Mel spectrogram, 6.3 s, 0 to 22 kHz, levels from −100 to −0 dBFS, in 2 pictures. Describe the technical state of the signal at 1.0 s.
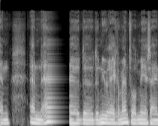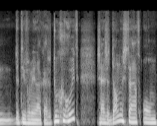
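At 1.0 s, a likely long network dropout (0.95–1.42 s) replaces lost audio with a fading buzz stretched from the last sound, showing as smeared harmonics before "de de".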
